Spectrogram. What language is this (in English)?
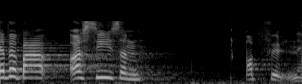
Danish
